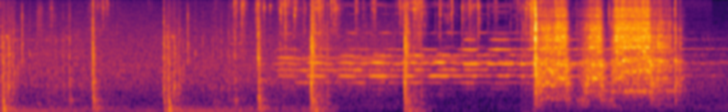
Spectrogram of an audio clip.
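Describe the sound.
An old car's engine cranks but will not catch, out of gas despite a recent tune-up: a low, churning rumble with several sharp knocks that dies out, followed by thinner whirring tones.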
